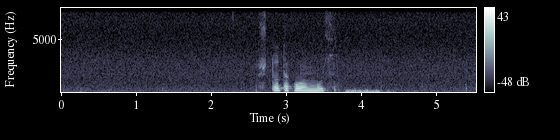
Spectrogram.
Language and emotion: Russian, neutral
